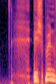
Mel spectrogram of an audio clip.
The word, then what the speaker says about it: ich: Etch को इश्क की तरह बोला जाता है। इक नहीं।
